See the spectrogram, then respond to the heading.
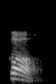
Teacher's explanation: आप जब क बोलते हैं तो क में आपका मुख के अंदर कहीं ना कहीं थोड़ी सी आपकी जो वायु है एक क्षण के लिए वह वायु आपके मुख के अंदर रुकती है। क तो देखिए क और बीच में आपकी वायु जो है थोड़ा रुक करके फिर अ का उच्चारण आया ख ग घ अ ङ तो सब में अ का उच्चारण आ रहा च छ ज झ य ट थ ड ढ ण त थ द ढ न अब आप देखिए सभी वर्णों में अ का उच्चारण आया है। · लेकिन जब आप व्यंजन का उच्चारण करते हैं, आप जब क बोलते हैं, तो क में आपका मुख के अंदर कहीं ना कहीं थोड़ी सी आपकी जो वायु है, एक क्षण के लिए वो वायु आपके मुख के अंदर रुकती है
